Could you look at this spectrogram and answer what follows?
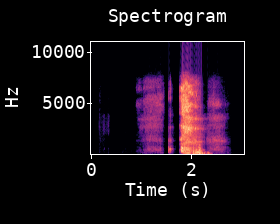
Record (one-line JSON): {"cough_length": "3.1 s", "cough_amplitude": 29985, "cough_signal_mean_std_ratio": 0.31, "survey_phase": "beta (2021-08-13 to 2022-03-07)", "age": "18-44", "gender": "Female", "wearing_mask": "No", "symptom_cough_any": true, "symptom_fatigue": true, "symptom_headache": true, "symptom_change_to_sense_of_smell_or_taste": true, "symptom_onset": "3 days", "smoker_status": "Current smoker (e-cigarettes or vapes only)", "respiratory_condition_asthma": false, "respiratory_condition_other": false, "recruitment_source": "Test and Trace", "submission_delay": "2 days", "covid_test_result": "Positive", "covid_test_method": "RT-qPCR", "covid_ct_value": 18.0, "covid_ct_gene": "ORF1ab gene", "covid_ct_mean": 18.7, "covid_viral_load": "750000 copies/ml", "covid_viral_load_category": "Low viral load (10K-1M copies/ml)"}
